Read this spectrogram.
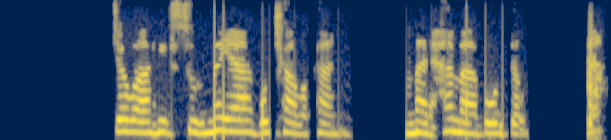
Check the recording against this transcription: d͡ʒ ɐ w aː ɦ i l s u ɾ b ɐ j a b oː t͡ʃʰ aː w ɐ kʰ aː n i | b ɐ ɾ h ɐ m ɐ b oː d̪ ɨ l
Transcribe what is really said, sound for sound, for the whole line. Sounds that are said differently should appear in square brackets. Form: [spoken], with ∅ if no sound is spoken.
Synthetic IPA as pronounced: d͡ʒ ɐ w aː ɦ i [ɾ] s u ɾ [m] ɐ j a b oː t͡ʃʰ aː w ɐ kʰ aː n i | [m] ɐ ɾ h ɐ m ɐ b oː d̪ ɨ l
